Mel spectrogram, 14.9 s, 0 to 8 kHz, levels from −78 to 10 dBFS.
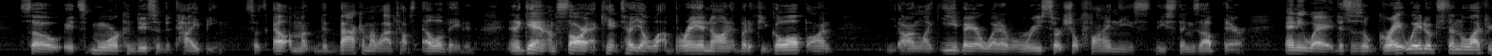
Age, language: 30-49, English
